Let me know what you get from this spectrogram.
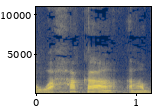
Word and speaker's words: Oaxaca: I love Oaxaca. It's spelt O-A-X-A-C-A. It's crazy, isn't it? So Oaxaca.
